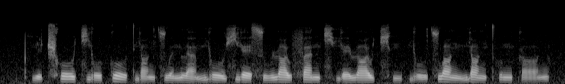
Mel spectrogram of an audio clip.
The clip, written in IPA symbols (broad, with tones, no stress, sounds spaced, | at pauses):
pʰ i˨˩ ʈ͡ʂʰ o˦ ʊ̯ t͡ɕ j o˨˦ ʊ̯ k o˥˨ ʊ̯ t̪ j ɑ˨˩ ŋ t͡s w ə˨˦ n l ä˨˩ m j o˥˨ ʊ̯ ɕ j ɛ˥˨ s u˨˦ ɻ ɑ˧ ʊ̯ f a˦ n t͡ɕʰ j ɛ˨˦ ɻ ɑ˦ ʊ̯ t͡ɕʰ i˨˦ p j o˨˩ ʊ̯ t͡s w ɑ˥˨ ŋ m j ɑ˥˨ ŋ t̪ʰ ʊ˦ ŋ k ɑ˨˦ ŋ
